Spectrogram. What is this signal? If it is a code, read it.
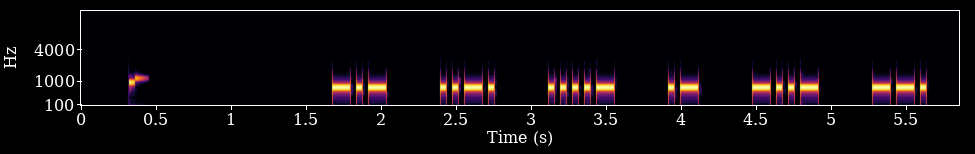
Morse code, heard as a keyed tone, about 30 wpm, spaced as for 17 wpm, 700 Hz. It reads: KF4AXG
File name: Lesson 37g - Letter x - Call Signs 30wpm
